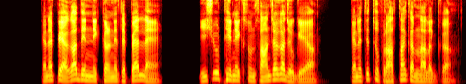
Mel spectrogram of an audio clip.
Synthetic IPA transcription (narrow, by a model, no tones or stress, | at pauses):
kɐnɛpjaːɡad̪ɪnːɪkəlɽ̃et̪ɛpɛːlɛ̰̃ | jiːsuʊʈʰːineːksʊnsãːnd͡ʒɐɡad͡ʒoɡeja̰ | kɐnɛt̪ɪt̪ʰːupɾaːɾt̪nakɐɾnalɐɡːa̰ː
